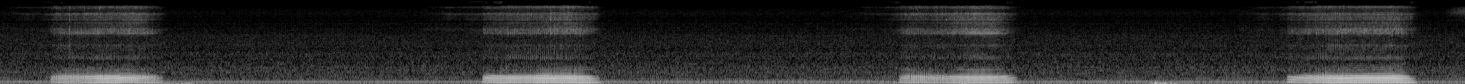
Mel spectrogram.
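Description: Regular loud buzzing snores on each breath in, about 14 a minute, over a steady low hum.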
